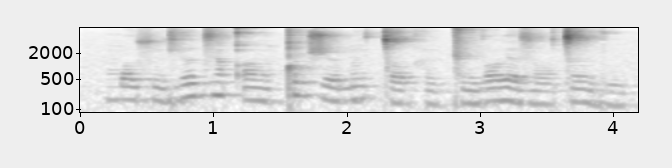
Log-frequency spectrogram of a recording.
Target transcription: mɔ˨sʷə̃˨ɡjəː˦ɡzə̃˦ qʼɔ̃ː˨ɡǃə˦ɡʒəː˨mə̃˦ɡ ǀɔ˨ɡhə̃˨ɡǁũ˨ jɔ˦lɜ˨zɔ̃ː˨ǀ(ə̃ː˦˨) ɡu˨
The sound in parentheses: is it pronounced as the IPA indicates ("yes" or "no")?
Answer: yes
